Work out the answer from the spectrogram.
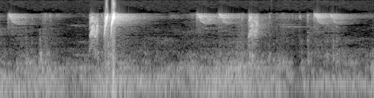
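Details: Flamboyan bird chirping in gacor style: brief high sharp notes, one loud harsh double burst, then quick repeated twitters over a faint low hum.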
